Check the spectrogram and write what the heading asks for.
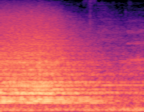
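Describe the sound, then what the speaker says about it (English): The Pere Marquette passenger train rolls past on its way toward Chicago, a loud sustained rumble with a steady tonal horn-like drone that stays close and fades slightly by the end. "Pause for the train. Oh, that would be the Pierre Marquette heading towards Chicago."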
